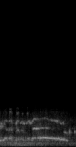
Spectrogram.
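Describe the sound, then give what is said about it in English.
A person mimics a cat's call with their voice: one drawn-out, wavering meow-like yowl, fairly loud, trailing off at the end with no other talking. “Sometimes those bird calls and cat calls.”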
